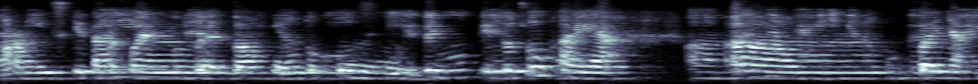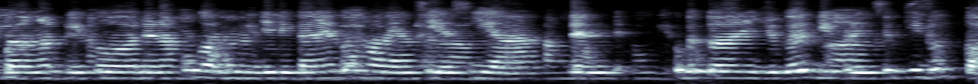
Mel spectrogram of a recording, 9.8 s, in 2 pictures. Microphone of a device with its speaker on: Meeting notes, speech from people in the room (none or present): present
